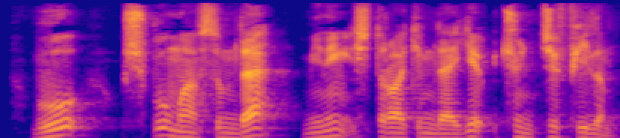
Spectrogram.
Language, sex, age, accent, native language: Uzbek, male, 18-24, Qoraqalpog'iston, Uzbek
